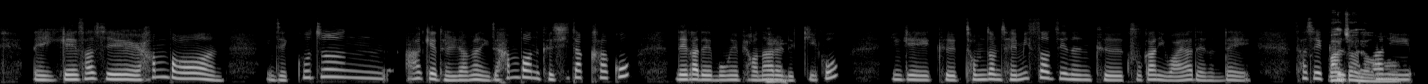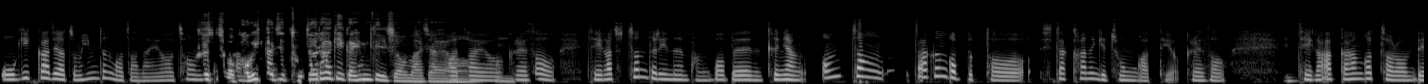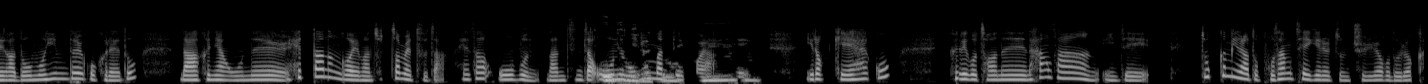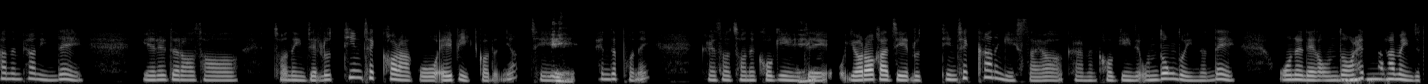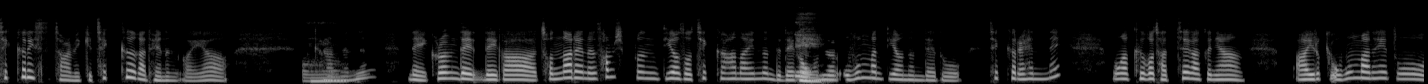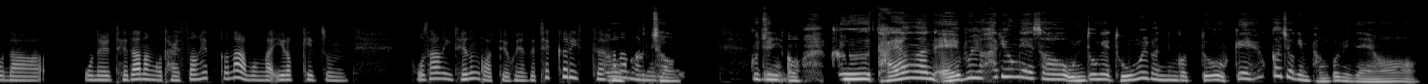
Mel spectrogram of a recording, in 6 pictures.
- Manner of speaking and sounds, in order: other background noise
- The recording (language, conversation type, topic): Korean, podcast, 일상에서 운동을 자연스럽게 습관으로 만드는 팁이 있을까요?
